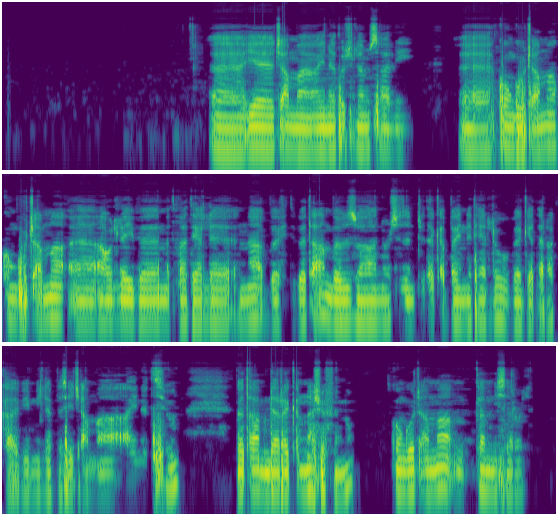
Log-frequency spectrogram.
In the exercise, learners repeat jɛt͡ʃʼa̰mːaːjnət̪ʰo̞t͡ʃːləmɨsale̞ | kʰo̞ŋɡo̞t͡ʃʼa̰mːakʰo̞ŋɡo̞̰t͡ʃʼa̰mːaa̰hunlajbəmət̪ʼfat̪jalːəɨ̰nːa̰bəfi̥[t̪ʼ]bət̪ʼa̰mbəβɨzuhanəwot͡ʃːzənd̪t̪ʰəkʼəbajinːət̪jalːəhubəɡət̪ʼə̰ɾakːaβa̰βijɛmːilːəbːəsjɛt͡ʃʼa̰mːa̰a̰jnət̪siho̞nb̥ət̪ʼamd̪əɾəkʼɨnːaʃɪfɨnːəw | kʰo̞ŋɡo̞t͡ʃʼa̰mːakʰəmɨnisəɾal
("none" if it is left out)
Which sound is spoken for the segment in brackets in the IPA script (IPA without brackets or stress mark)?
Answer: t̪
